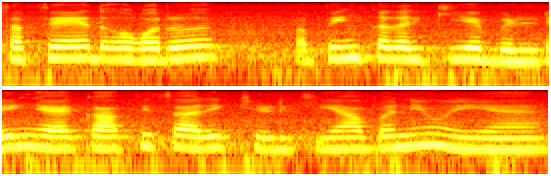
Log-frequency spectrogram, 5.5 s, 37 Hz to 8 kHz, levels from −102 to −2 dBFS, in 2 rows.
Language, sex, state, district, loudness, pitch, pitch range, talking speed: Hindi, male, Haryana, Rohtak, -16 LUFS, 210 Hz, 195-225 Hz, 155 wpm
